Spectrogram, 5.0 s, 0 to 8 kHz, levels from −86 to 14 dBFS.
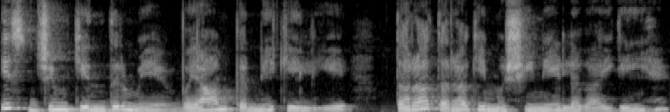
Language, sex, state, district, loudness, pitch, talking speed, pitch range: Hindi, female, Bihar, Gaya, -14 LUFS, 200 Hz, 180 wpm, 185-225 Hz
